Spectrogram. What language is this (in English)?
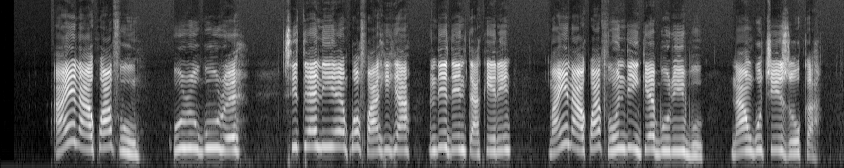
Igbo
